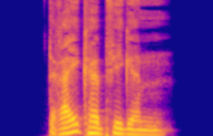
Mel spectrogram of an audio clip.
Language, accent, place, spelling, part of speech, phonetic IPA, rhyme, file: German, Germany, Berlin, dreiköpfigem, adjective, [ˈdʁaɪ̯ˌkœp͡fɪɡəm], -aɪ̯kœp͡fɪɡəm, De-dreiköpfigem.ogg
- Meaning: strong dative masculine/neuter singular of dreiköpfig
